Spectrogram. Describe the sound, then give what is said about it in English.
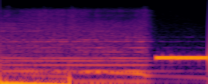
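A telephone ringing tone with a regular, non-UK ring pattern: a steady mid-pitched tone starts partway through after a fainter, lower hum and holds evenly to the end. “How come they're ringing regularly instead of the UK ring?”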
